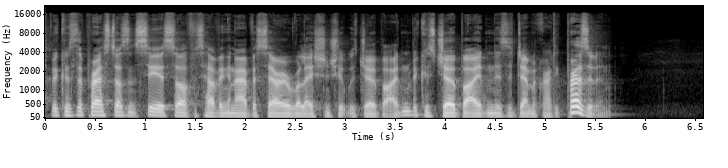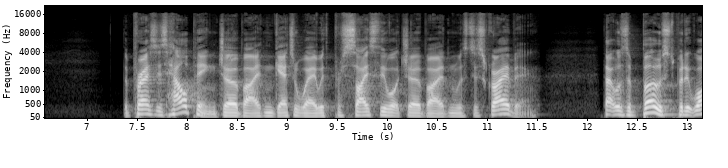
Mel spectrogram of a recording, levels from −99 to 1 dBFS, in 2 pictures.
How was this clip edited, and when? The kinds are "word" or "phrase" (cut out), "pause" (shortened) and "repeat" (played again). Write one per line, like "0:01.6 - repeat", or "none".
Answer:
none

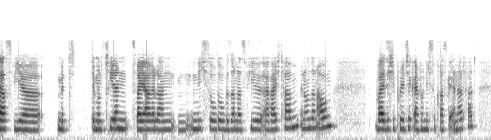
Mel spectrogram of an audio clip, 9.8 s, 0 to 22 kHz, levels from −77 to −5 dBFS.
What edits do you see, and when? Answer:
0:04.3 - repeat

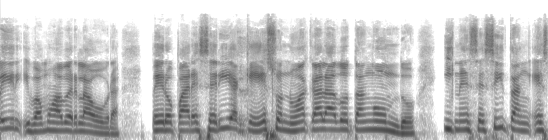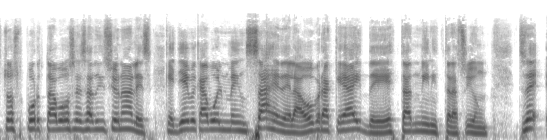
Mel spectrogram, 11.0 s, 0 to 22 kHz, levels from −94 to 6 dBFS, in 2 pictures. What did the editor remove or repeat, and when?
0:04.5 - word
0:07.1 - word
0:07.4 - word

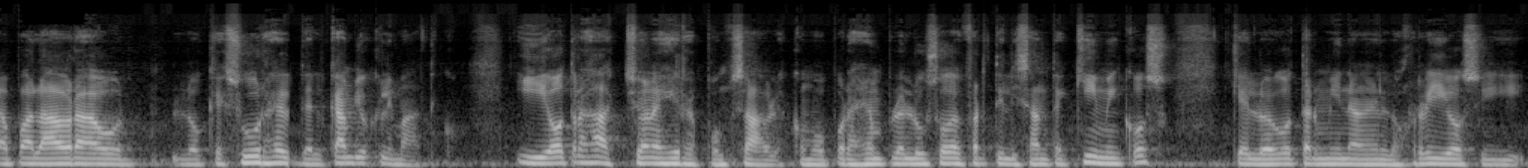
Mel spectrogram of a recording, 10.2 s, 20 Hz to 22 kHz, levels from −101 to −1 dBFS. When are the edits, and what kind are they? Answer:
0:01.1 - word
0:01.9 - word

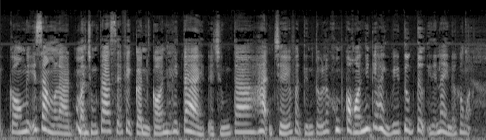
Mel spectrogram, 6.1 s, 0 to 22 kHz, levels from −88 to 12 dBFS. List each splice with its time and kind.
0:00.9 - phrase
0:02.2 - word

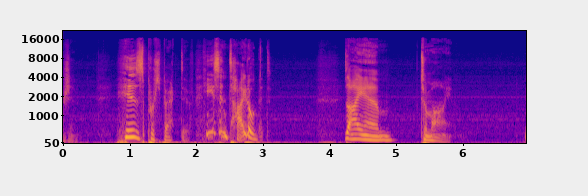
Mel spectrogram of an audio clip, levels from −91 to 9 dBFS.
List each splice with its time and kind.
0:02.1 - word
0:02.9 - word
0:04.2 - word

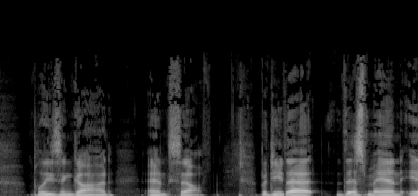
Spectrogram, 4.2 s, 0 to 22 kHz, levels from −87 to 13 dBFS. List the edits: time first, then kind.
0:01.7 - word
0:02.8 - word

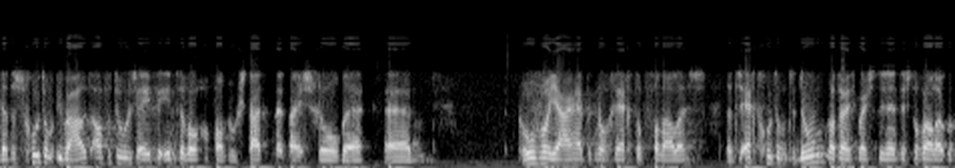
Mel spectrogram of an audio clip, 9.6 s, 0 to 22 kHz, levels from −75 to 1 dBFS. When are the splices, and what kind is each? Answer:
0:03.7 - pause
0:08.5 - phrase

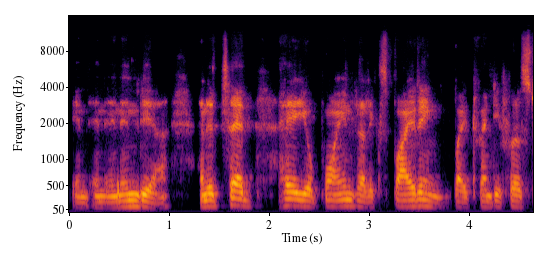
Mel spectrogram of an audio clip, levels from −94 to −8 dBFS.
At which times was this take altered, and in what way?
0:02.1 - word

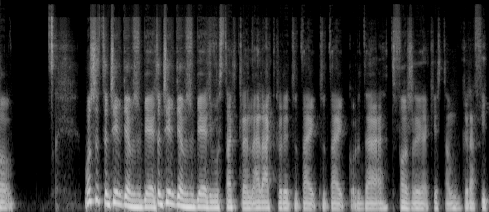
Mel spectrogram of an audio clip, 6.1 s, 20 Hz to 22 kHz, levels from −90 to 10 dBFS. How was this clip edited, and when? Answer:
0:02.0 - repeat
0:04.0 - repeat

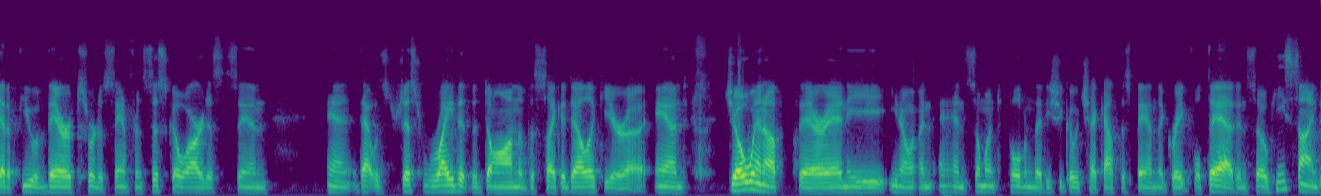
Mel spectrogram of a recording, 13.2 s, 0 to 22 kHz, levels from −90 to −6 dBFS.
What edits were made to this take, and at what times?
none

